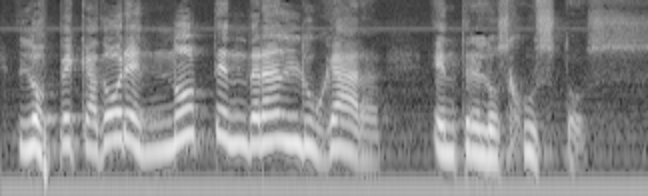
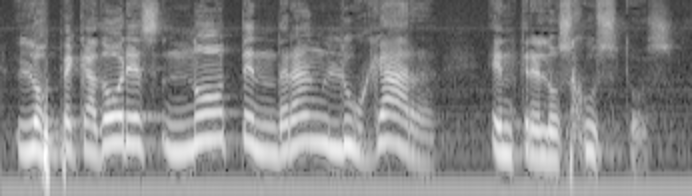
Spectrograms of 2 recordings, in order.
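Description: The two takes are said the same way.

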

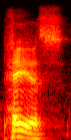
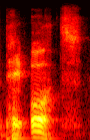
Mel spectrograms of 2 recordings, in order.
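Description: First: The word ends with an s sound. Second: The word ends with a t sound. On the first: This is the Yiddish form. "a Yiddish way of saying it" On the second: This is the Hebrew form. "the Hebrew word is peot"

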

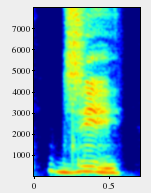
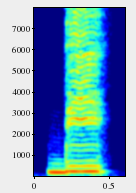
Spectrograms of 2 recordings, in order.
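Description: First: The d is softened into a j-like sound. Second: The d is a hard, plain stop. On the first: The speaker calls it wrong. "e não di" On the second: The speaker calls it right. "o D mais o I é di"

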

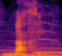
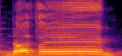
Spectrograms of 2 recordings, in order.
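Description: First: The word is said flatly, without extra force. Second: The word is said loudly and with strong force. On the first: The speaker calls it wrong. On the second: The speaker calls it right.

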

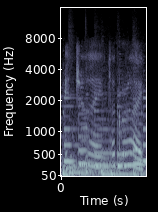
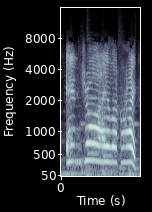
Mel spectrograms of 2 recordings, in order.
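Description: First: It is said with toned-down, moderate energy. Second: It is said with a lot of energy.

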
